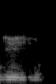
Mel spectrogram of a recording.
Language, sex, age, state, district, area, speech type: Sindhi, male, 18-30, Gujarat, Kutch, rural, conversation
